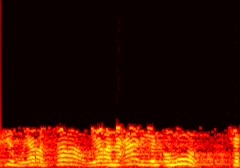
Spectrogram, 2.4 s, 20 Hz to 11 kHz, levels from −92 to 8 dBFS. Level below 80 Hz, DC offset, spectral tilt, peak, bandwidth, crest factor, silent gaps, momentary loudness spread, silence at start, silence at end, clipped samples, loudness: -58 dBFS; under 0.1%; -11.5 dB/octave; -2 dBFS; 3 kHz; 16 dB; none; 5 LU; 0 s; 0 s; under 0.1%; -18 LUFS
